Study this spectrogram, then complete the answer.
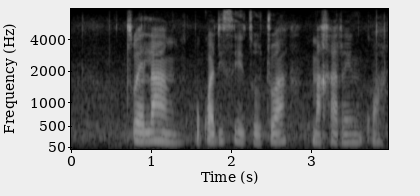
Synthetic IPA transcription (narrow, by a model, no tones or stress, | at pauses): t͡swɛlaŋ̩b̥ʊkwadiset͡sʼɔd͡ʒwa | maχa̰reŋ̩kwa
